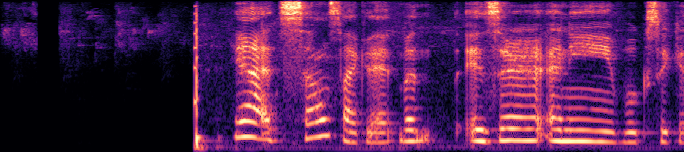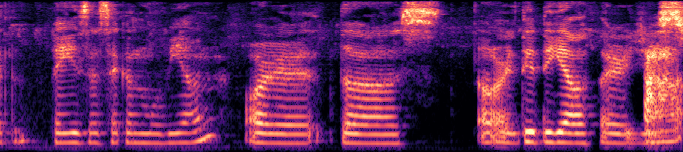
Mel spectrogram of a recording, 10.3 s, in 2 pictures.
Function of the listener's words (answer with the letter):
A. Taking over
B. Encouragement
A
